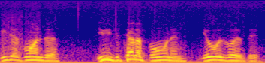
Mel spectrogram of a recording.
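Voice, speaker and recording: An actor playing a humble, worried, polite taxicab driver with folksy ungrammatical speech in a 1930s radio comedy. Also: male voice, high-pitched, normal speed, vocal fry, a little mellow. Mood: grateful. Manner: folksy ungrammatical dialect, hesitant and deferential. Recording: noisy 1930s radio broadcast.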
